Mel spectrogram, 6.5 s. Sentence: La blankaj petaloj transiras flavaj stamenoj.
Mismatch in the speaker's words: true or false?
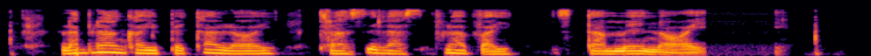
false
